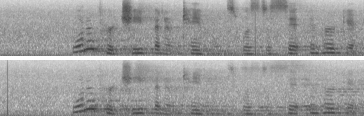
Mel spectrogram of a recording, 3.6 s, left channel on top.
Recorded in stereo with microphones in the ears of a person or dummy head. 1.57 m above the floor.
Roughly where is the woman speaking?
Left.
